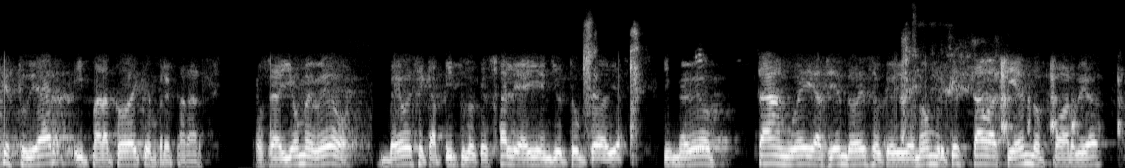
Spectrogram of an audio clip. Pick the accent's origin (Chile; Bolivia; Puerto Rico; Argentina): Argentina; now in Mexico; yo mi infancia la pasé en Argentina, yo, yo viví allá nueve años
